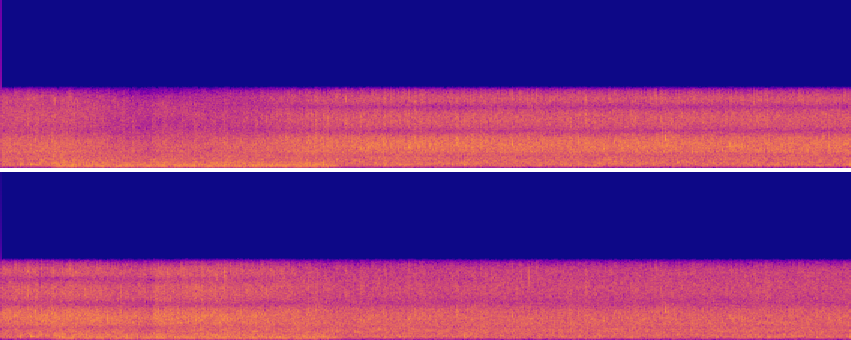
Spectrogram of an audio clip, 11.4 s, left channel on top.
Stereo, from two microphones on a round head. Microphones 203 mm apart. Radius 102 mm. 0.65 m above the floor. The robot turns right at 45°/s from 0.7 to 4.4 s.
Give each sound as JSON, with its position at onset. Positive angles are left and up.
{"t": 0.0, "sound": "running water", "azimuth_deg": -150, "distance_m": 4.0}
